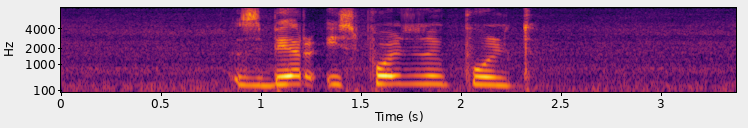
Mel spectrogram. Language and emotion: Russian, neutral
